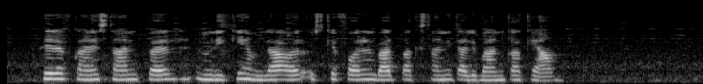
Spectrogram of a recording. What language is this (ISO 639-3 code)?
urd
